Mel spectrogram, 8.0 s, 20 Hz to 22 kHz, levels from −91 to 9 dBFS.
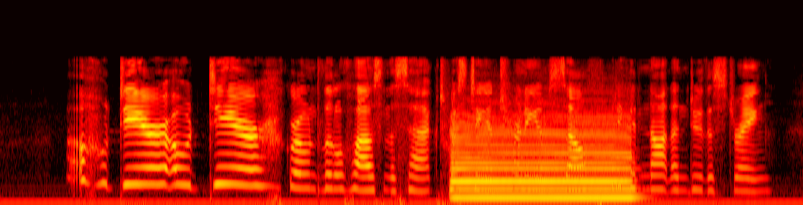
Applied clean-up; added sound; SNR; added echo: none; Wind instrument, woodwind instrument; -2 dB; none.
